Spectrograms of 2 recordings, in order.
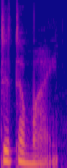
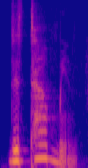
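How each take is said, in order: First: The last syllable sounds like the word mine. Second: The last syllable has a short i sound. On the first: The speaker calls it wrong. "It's not mine here, so it's not determine" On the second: The speaker calls it right. "The correct pronunciation is determine"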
